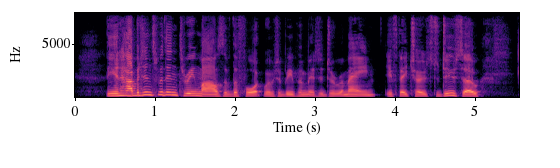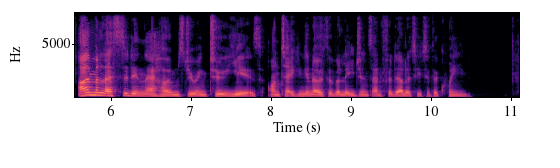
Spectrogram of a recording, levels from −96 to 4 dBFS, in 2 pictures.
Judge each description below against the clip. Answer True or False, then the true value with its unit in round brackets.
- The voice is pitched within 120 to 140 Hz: True (135 Hz)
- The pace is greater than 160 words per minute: True (205 wpm)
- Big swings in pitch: True (6.4 semitones)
